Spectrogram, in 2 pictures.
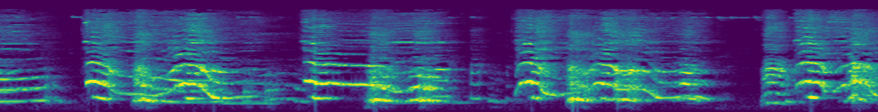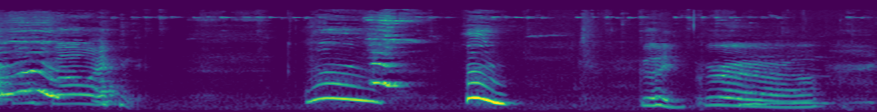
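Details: Indoor dogs joining a person in howling, dense overlapping wavering howls for about six seconds, then scattered short whining and whimpering calls after a pause.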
